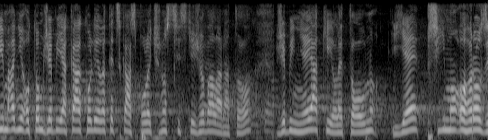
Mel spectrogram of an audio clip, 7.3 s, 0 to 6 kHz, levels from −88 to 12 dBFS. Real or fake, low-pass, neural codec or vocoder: real; 5.4 kHz; none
